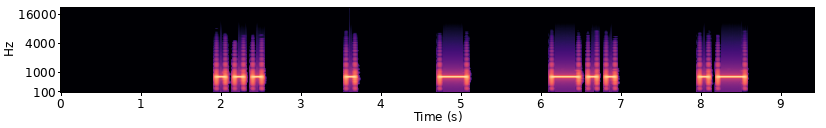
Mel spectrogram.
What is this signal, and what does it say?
Morse code, heard as a keyed tone, about 10 wpm, spaced as for 6 wpm, 800 Hz. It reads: SETDA
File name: LEZIONI / 4 Q1S ws 10wpm 2208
